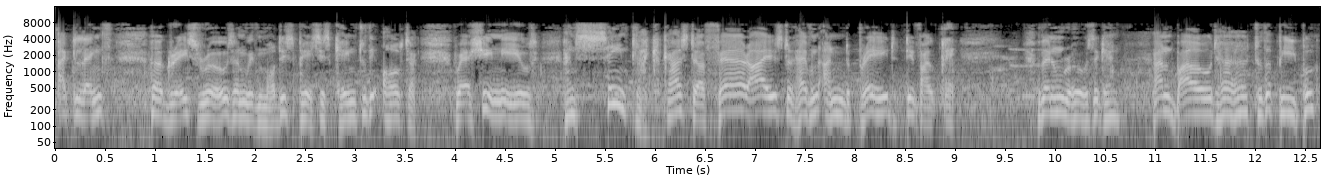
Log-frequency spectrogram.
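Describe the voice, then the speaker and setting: An actor playing a sociable, gossipy gentleman eyewitness in a Shakespearean audio drama, with an animated, relishing delivery. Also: a little high, a little slow, crowd noise, lightly acted. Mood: chatty, assured. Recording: dull audio with background noise.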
